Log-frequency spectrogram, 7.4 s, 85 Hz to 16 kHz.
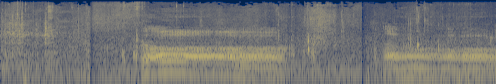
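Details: Dogs at play at Seal Point Dog Park on the western side of San Francisco Bay, 14 September 2015, Rosy and Rocky with a husky puppy; two long, drawn-out, tonal growl-howls, each held about two seconds, over a noisy outdoor background.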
